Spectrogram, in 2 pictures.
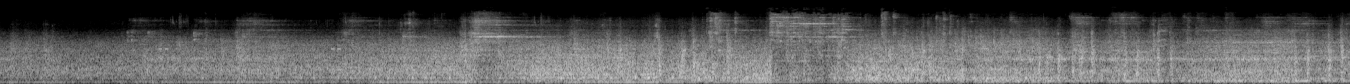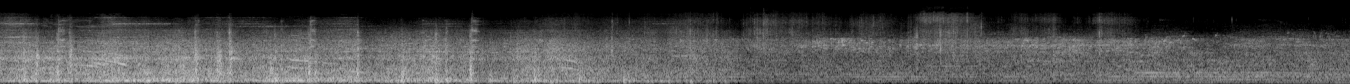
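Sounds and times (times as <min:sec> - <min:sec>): train wheels clattering over rail joints: 0:00.0 - 0:21.7
diesel locomotive engine running: 0:00.0 - 0:27.0
high wheel squeals: 0:03.4 - 0:05.5, 0:07.1 - 0:08.6.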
